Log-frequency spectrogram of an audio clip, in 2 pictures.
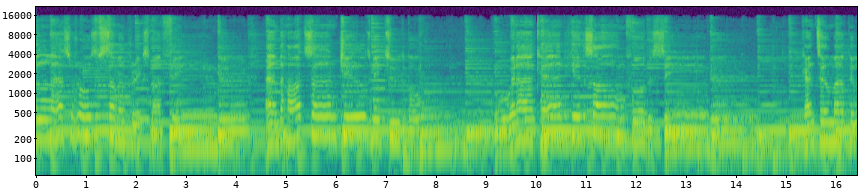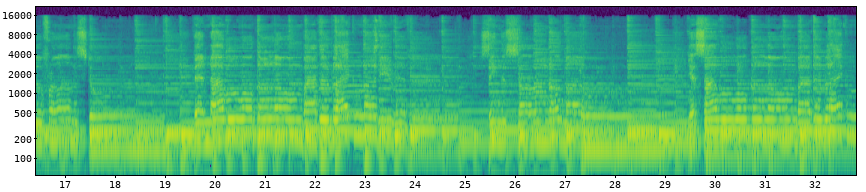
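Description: A man singing a slow song, accompanying himself on a strummed acoustic guitar.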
